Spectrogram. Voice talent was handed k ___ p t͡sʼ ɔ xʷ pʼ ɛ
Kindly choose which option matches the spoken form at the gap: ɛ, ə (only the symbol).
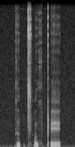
ə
